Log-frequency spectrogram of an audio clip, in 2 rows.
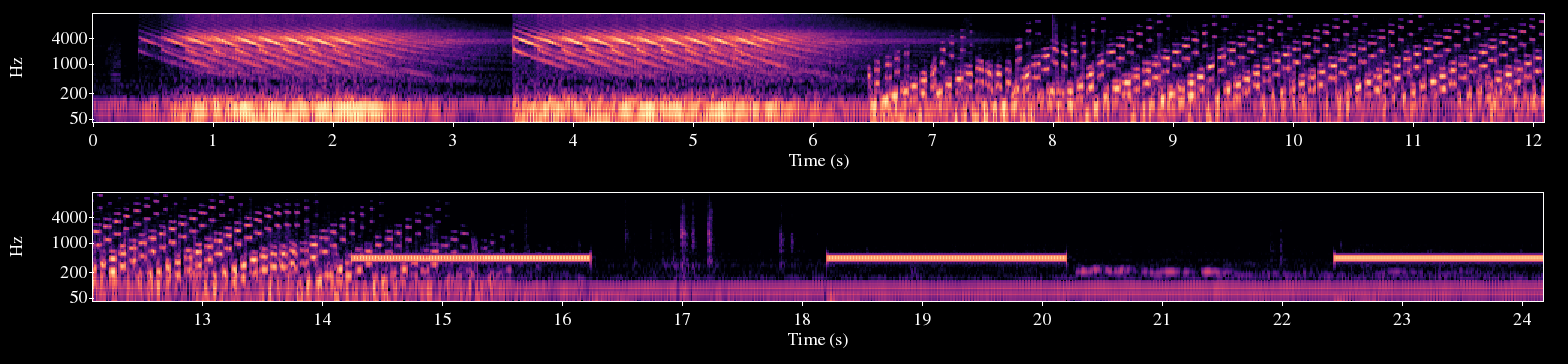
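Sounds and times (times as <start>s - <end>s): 
dense swirling electronic warble: 0.4s - 15.7s, 20.2s - 22.6s
telephone ringing tone with long steady beeps: 6.5s - 16.3s, 18.2s - 20.4s, 22.4s - 24.1s.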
